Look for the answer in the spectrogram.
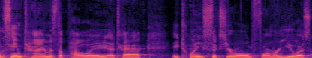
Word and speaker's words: Poway: Am I pronouncing Poway. – That correct? Poway, thank you.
